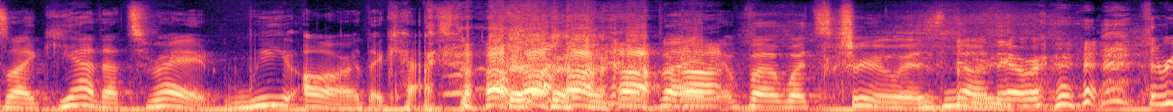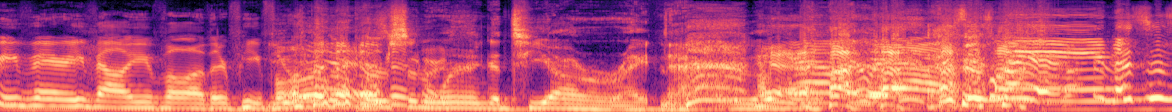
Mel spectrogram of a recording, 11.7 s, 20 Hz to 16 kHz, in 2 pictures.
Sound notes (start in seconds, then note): 2.2 all laughing; 9.2 all laughing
